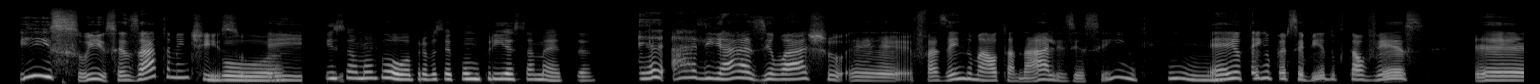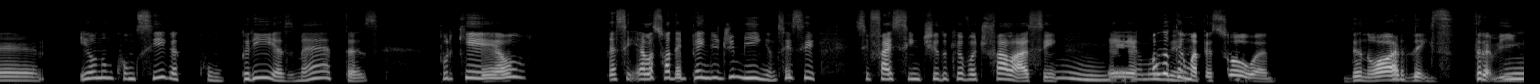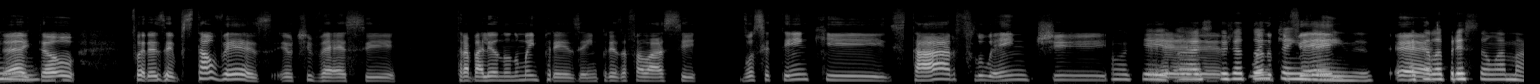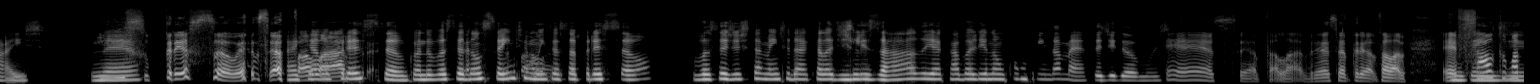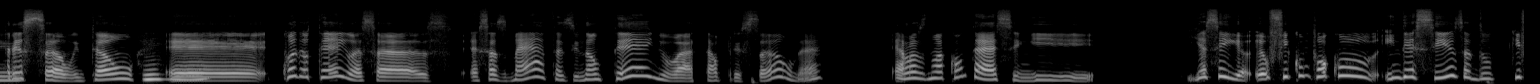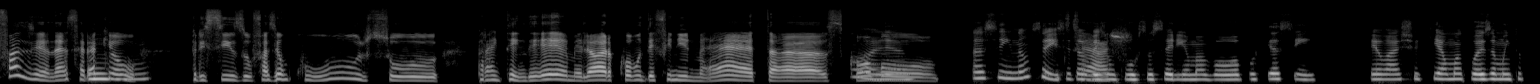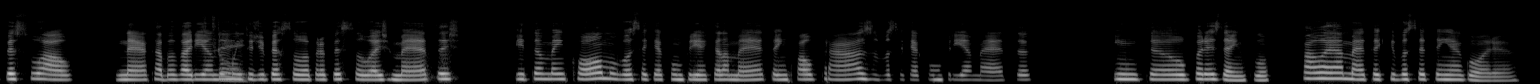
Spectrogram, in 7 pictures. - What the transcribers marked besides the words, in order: tapping; laughing while speaking: "essa é a palavra, essa é a palavra"
- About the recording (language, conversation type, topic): Portuguese, advice, Como posso definir metas, prazos e revisões regulares para manter a disciplina?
